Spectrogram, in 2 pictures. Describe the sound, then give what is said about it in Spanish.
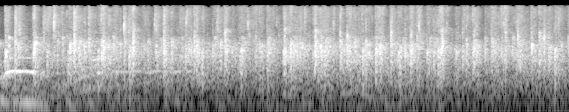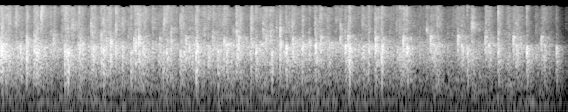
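An audience applauds for Gastón Antonio, a dense wash of many hands clapping that holds at a loud, even level for about eleven seconds before easing slightly at the end. “Quisiera pedir, Gastón no ha podido venir, pero quisiera pedir, lo vamos a grabar, un aplauso para Gastón Antonio.”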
